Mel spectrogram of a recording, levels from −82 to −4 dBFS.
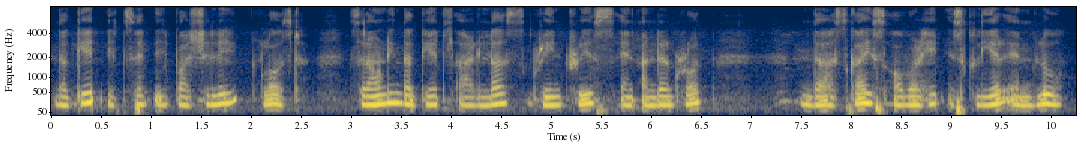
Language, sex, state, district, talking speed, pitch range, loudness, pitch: English, female, Arunachal Pradesh, Lower Dibang Valley, 130 wpm, 185-215 Hz, -17 LUFS, 195 Hz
